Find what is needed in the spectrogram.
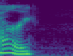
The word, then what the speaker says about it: Aerie: How would you say that? A-E-R-I-E. A-E-R-I-E? Ari? – Ari. – All right. What's it? – Is it the Aerie? – Is it Aerie, the clothing brand? – Yes.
